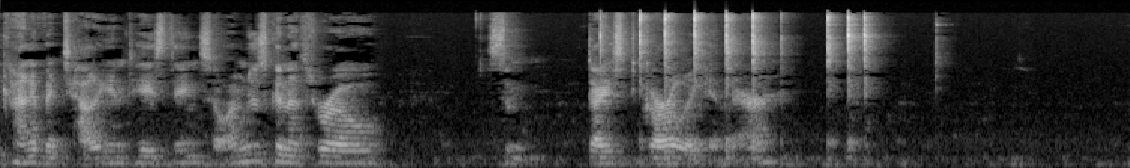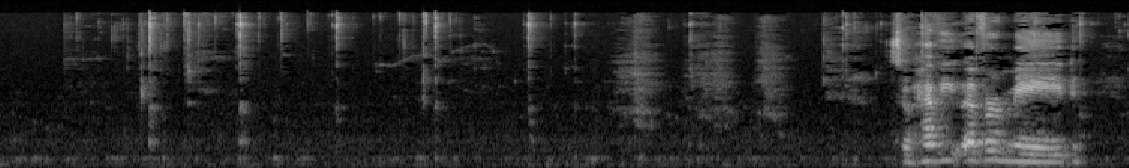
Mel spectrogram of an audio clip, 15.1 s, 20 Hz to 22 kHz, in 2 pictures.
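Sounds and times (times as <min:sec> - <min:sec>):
utensil tapping against bowl: 0:04.0 - 0:05.9.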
